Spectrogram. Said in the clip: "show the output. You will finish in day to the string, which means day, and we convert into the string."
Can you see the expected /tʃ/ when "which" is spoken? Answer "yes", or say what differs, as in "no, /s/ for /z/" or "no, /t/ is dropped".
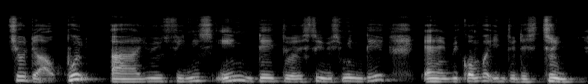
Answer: no, /s/ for /tʃ/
